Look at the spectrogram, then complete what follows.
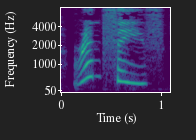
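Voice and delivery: put-on very high, loud child squeal; excited toddler. A narrator's reading. Toddler shows off in the bath, excited child voice. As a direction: crow it like a proud little girl.

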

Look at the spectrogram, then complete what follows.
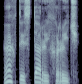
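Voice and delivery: high, drawn-out indignant scolding; flaring up. Acted. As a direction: lay into him, indignant. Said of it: "взвилась мама кошки".

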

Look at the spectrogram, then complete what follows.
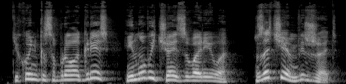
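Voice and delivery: high-pitched, cross scolding; angry command. A narrator's reading. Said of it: "Николета сердито велела". (сердитый выговор высоким голосом)

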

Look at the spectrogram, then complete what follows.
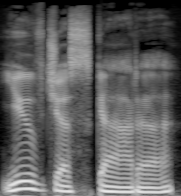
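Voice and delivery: slow "You've just gotta" with the t of "just" dropped; teacher's slow, connected "You've just gotta"; slow linking demo. Shown as a demonstration. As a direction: model "gotta" with a d sound, unhurried. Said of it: "这个gotta变成的的音了".

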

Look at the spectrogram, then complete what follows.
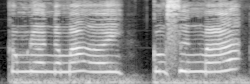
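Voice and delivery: put-on high, tearful child's plea; a boy begging on the verge of tears; pleading boy. A narrator's reading. Tulip begs his mother to keep the dog, tearful. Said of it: "Và hòa khóc".

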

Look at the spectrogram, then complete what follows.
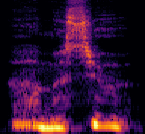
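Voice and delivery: high, loud cry of alarm. A narrator's reading. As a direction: servant crying out to his master, aghast. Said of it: "s'écria Olivain".

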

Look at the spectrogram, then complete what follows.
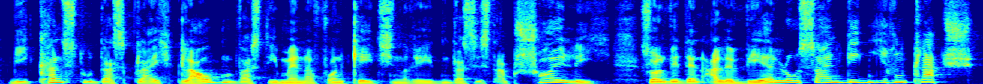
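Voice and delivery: put-on outraged young woman's outburst; indignant. A narrator's reading. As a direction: protest in indignation, building to a high finish. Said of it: "Empört ließ sie sich in der Ecke nieder".

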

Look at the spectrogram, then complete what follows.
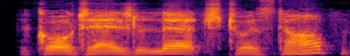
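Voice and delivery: plain reading voice

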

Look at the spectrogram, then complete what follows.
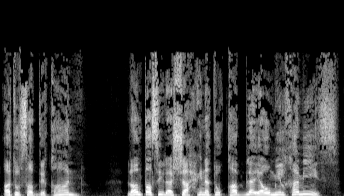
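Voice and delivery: annoyed father, voice lifted. A narrator's reading. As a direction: break bad news in irritation. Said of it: "ويبدو عليه الانزعاج".

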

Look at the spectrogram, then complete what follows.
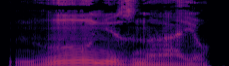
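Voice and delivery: drawn-out, unsure reply; mildly reluctant mumble of doubt; hesitant. A narrator's reading. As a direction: hedge it, dragging the first word. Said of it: "замялся тот".

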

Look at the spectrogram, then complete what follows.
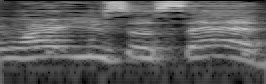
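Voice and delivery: high-pitched, retold worried question; concerned grown-ups asking. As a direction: ask it high, imitating baffled adults. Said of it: "and they're like".

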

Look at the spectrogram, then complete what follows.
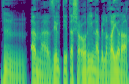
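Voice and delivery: low, soft amused voice; deep, hushed man's voice; smiling male character. A narrator's reading. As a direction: tease her quietly with a smile. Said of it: "ابتسم إيفانوفيتش قائلًا".

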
